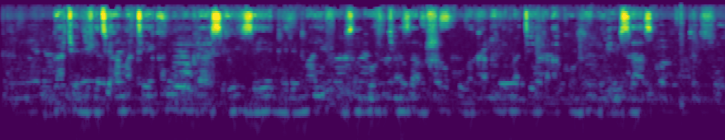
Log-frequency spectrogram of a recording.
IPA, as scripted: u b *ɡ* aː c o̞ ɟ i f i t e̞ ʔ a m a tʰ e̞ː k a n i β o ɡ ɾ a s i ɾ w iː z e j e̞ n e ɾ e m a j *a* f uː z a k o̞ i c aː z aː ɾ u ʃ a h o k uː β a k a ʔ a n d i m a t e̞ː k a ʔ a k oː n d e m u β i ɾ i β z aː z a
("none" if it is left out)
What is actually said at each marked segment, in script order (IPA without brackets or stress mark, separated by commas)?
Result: ɡ, i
